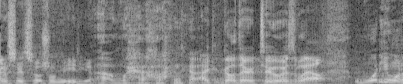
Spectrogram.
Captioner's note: chuckles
